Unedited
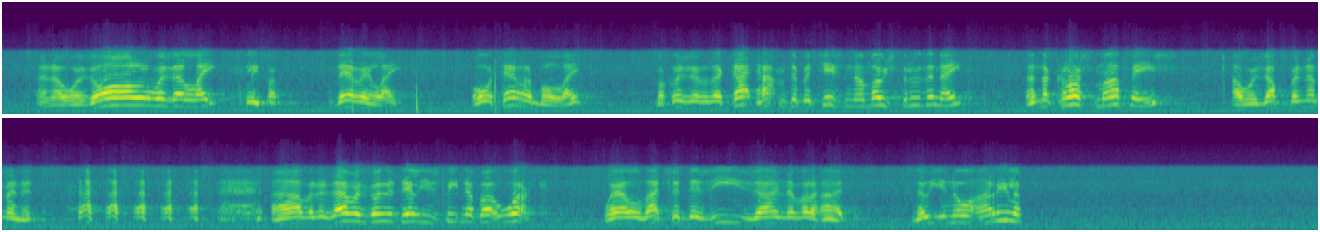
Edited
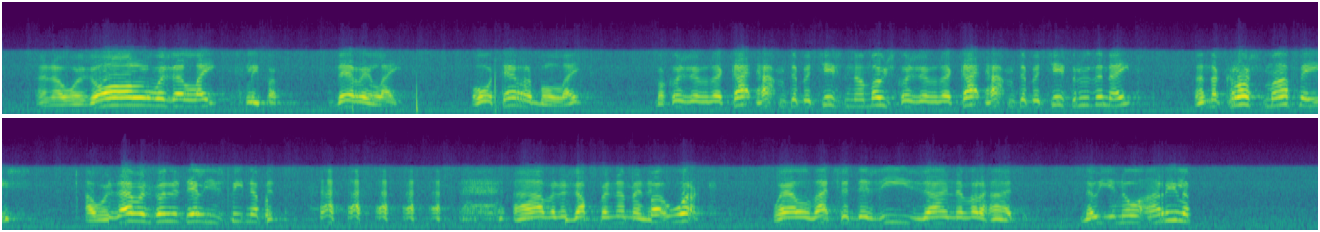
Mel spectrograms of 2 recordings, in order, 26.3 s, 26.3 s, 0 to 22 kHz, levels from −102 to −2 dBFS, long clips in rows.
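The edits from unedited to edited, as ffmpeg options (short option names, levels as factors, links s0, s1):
-filter_complex "[0:a]asplit=7[s0][s1][s2][s3][s4][s5][s6];[s0]atrim=end=8.932[s7];[s1]atrim=start=6.638:end=8.332[s8];[s2]atrim=start=8.928:end=12.532[s9];[s3]atrim=start=16.368:end=17.962[s10];[s4]atrim=start=13.388:end=16.372[s11];[s5]atrim=start=12.528:end=13.392[s12];[s6]atrim=start=17.958[s13];[s7][s8]acrossfade=d=0.004:c1=hsin:c2=hsin[s14];[s14][s9]acrossfade=d=0.004:c1=hsin:c2=hsin[s15];[s15][s10]acrossfade=d=0.004:c1=hsin:c2=hsin[s16];[s16][s11]acrossfade=d=0.004:c1=hsin:c2=hsin[s17];[s17][s12]acrossfade=d=0.004:c1=hsin:c2=hsin[s18];[s18][s13]acrossfade=d=0.004:c1=hsin:c2=hsin"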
